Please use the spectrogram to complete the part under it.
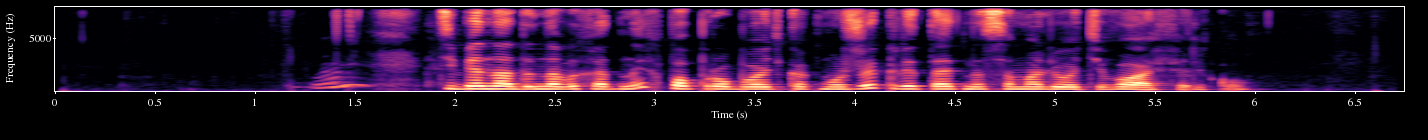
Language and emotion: Russian, neutral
